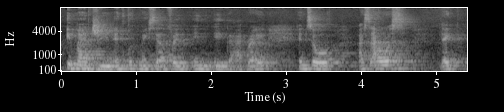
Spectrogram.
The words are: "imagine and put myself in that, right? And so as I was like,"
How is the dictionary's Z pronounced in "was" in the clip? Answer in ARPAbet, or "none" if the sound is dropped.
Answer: S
